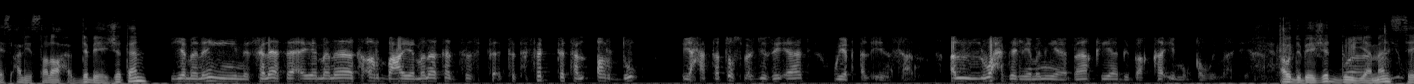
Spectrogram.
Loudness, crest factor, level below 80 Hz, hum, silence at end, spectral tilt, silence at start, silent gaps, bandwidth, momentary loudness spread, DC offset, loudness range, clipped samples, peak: -35 LUFS; 22 dB; -64 dBFS; none; 0 s; -5.5 dB/octave; 0 s; none; 11 kHz; 15 LU; under 0.1%; 6 LU; under 0.1%; -14 dBFS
